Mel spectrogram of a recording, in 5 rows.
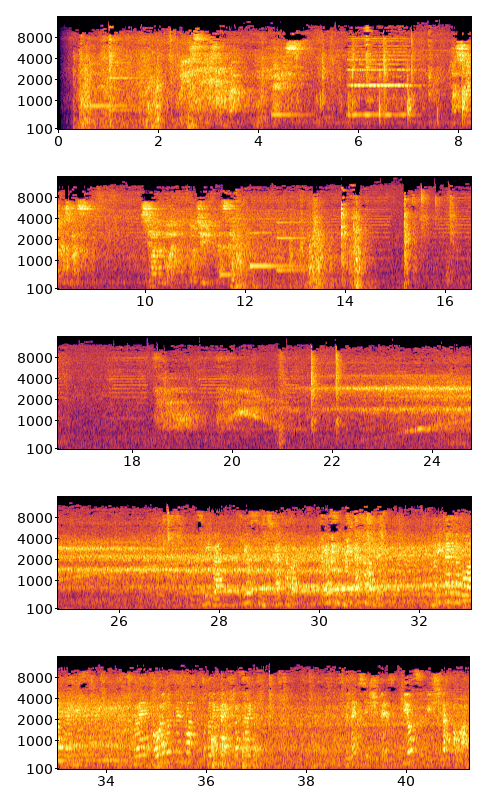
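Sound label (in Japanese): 走行音, 50050系; Tobu; 住吉→清澄白河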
